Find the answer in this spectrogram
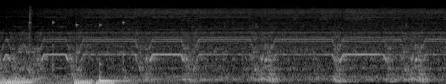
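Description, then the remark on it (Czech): Several Prusa 3D printers in a print farm hum and whir together while printing, their stepper motors whining in repeating rising and falling sweeps, with a brief low mechanical thump near the start and steady background machine noise. “Něco vzniká, něco se rodí, něco se tiskne. A tohle je farma. Farma tiskáren.”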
